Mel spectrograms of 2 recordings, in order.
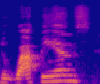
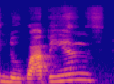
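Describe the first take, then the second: First: The middle consonant is a P sound. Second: The middle consonant is a B sound. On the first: The speaker calls it wrong. "not a P" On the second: The speaker calls it right. "with a B, not a P"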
